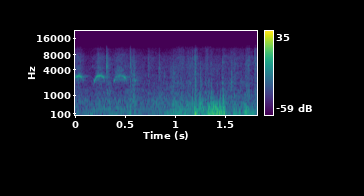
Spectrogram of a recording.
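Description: Pigeons flapping their wings while being handled at a pigeon market, a short burst of wingbeats close by with a few faint bird calls at the start.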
